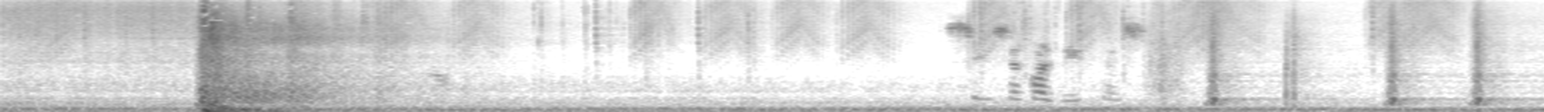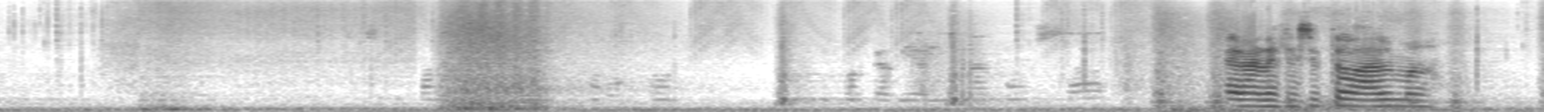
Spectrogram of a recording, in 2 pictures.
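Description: Magical energy bursts with a loud whoosh.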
